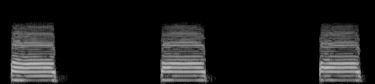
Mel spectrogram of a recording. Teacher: প্রথমে জিহ্বার গোড়ার উপরে তালুর সঙ্গে লাগাতে হবে, ঠিক আছে?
